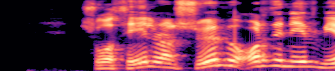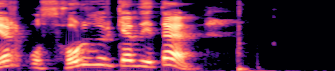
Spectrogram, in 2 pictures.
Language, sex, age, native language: Icelandic, male, 40-49, Icelandic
